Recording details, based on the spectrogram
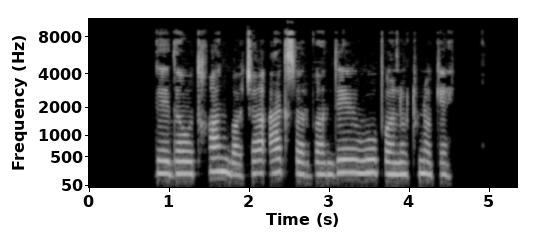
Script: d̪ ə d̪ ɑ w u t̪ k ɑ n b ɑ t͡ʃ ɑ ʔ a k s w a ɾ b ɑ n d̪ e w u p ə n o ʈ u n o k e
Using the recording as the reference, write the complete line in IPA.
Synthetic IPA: d̪ ə d̪ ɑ w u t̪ x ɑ n b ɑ t͡ʃ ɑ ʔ a k s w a ɾ b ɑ n d̪ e w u p ə n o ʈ u n o k e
